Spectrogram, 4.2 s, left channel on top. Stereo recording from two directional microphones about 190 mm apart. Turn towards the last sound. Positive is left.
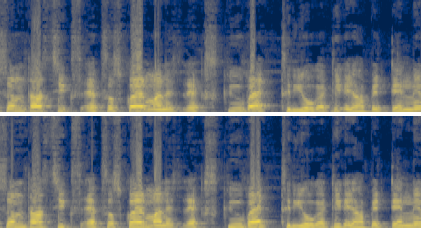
turn(degrees=-35)  # may be behind; listen again after turning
